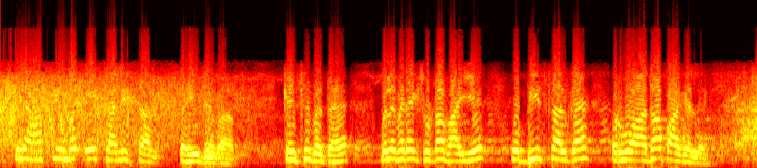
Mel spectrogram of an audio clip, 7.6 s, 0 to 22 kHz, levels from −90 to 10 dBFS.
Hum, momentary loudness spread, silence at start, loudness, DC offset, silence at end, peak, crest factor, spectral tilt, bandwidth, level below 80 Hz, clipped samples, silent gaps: none; 7 LU; 0 s; -8 LUFS; 0.3%; 0 s; 0 dBFS; 8 dB; -7 dB/octave; 10.5 kHz; -38 dBFS; 1%; none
